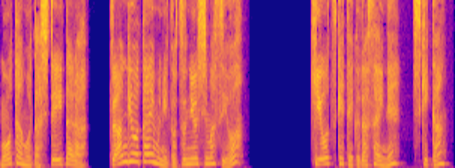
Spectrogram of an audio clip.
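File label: HELLO Japanese, Voice; GF Alarm; JS9mm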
